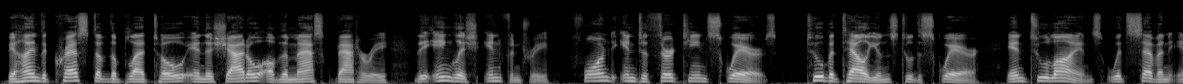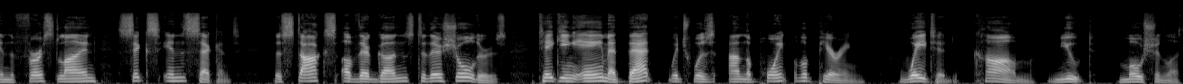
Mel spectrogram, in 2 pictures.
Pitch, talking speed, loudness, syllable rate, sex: 125 Hz, 155 wpm, -23 LUFS, 4.2 syllables/s, male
